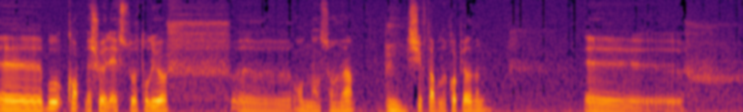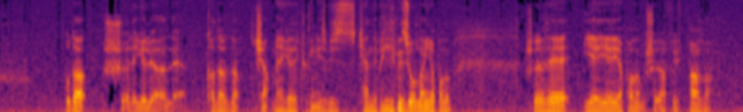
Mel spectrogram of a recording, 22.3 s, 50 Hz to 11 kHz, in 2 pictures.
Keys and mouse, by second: 0.7 e, 6.4 ctrl+l, 10.5 middle click, 10.7 middle click, 12.7 shift+d, 15.7 g, 17.9 r, 19.2 e, 21.7 ctrl+z, 22.1 g.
